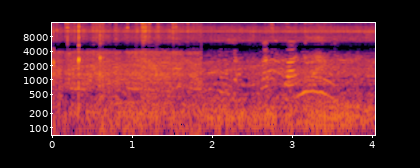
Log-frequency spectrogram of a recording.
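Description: Faint distant voices over a steady outdoor background noise.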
